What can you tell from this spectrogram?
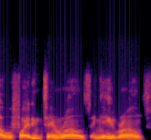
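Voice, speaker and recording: A man speaks in a fairly high pitch with a Puerto Rican accent, at a fairly slow pace. The sound is dry and close, with no echo. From Puerto Rico. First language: Spanish. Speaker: professional boxer. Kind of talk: interview.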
